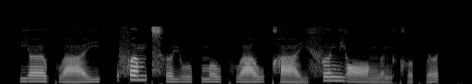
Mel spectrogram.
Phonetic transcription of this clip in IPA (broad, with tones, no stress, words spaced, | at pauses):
jœː˧kʷaː˨˧j | fɐ˥mt͡sʰɵ˨ɥ uː˧p̚mo˧wkʷʰaː˨˧wkʰaː˨j fɵ˥njɔː˨ŋɵ˨˩n kʰʊ˨k̚lɵ˥t̚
